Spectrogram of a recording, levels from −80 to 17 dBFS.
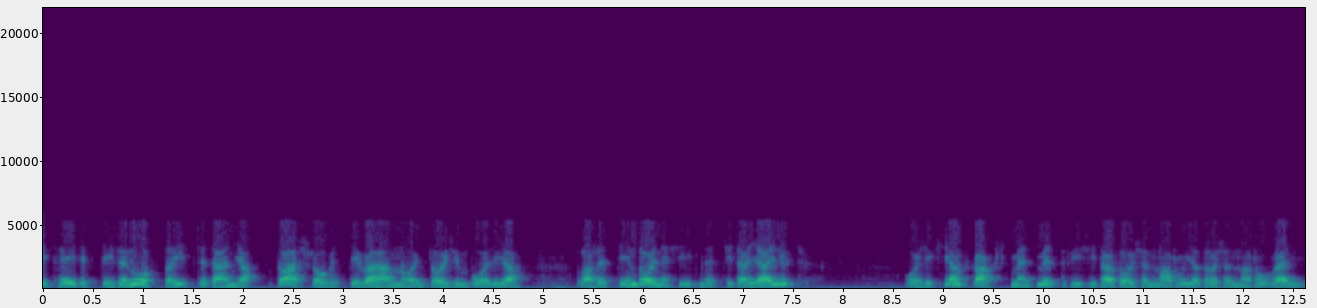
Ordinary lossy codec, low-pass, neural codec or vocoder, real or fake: none; 5.4 kHz; none; real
